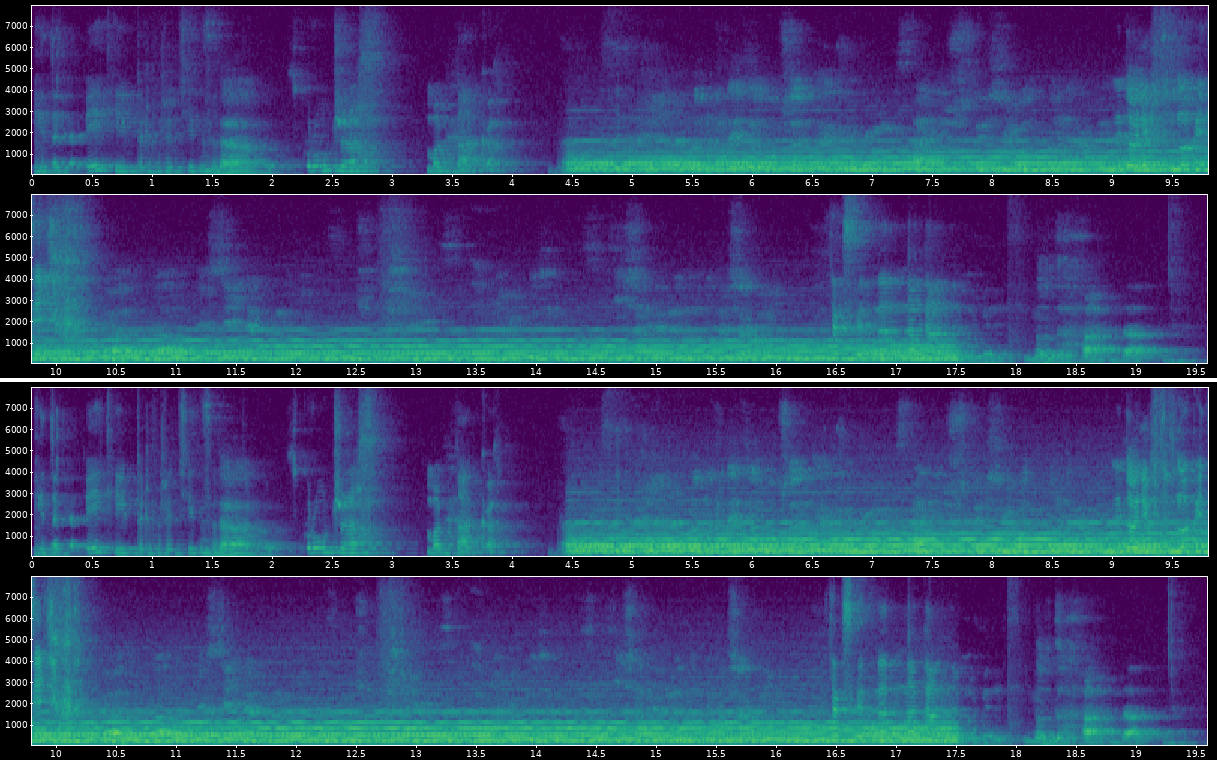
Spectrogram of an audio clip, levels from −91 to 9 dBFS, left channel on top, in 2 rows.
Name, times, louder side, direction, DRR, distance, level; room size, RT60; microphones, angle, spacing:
voice 1, 0.0-2.9 3.3-3.9 4.7-5.3 8.9-10.2 12.7-13.1 13.3-13.7 16.3-18.0 19.2-19.4, right 2 dB, 25° right, 3 dB, 1.1 m, -31 dB
voice 2, 1.4-1.9 3.4-3.6 4.4-4.6 4.9-9.1 9.8-10.1 10.3-14.1 14.5-16.0 16.7-17.3 18.0-19.0, right 1 dB, 60° right, -5 dB, 2.1 m, -31 dB
sound 1, 4.4-17.5, right 4 dB, 45° right, 0.4 m, -21 dB
14.0 x 5.7 x 3.8 m, 0.84 s
head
